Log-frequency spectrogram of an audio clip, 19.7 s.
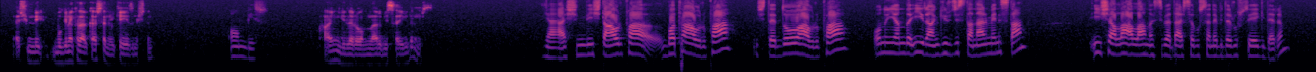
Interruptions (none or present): none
